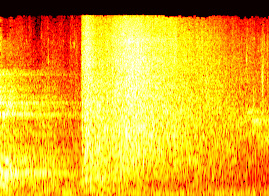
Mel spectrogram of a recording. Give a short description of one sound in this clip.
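Water splashes loudly as someone plunges in.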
